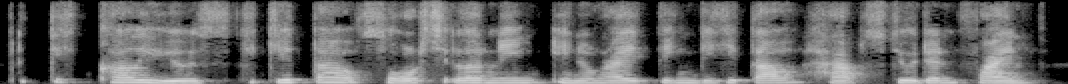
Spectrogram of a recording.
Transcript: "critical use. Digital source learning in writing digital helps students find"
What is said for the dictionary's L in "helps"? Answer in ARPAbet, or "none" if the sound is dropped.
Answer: none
